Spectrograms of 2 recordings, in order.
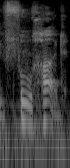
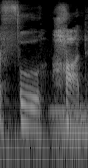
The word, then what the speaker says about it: Fuhad: name an American way tell me how you pronounce it here I I think it would be fuhad no they're fuad fuhad fuhad fuhad and how what do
